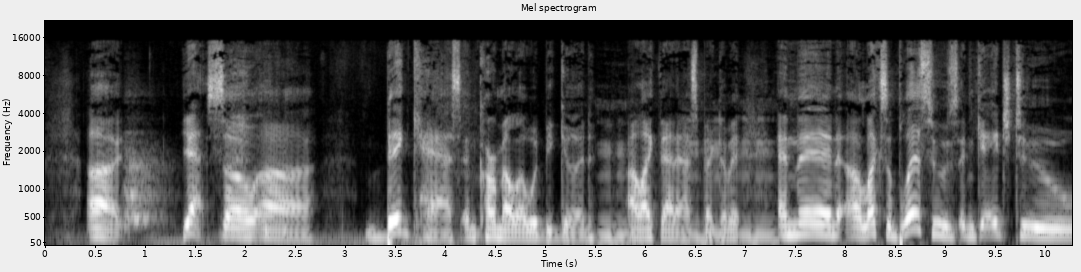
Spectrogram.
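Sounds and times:
speech: 0:00.4 - 0:10.2
guard dogs barking loudly: 0:00.7 - 0:01.4.

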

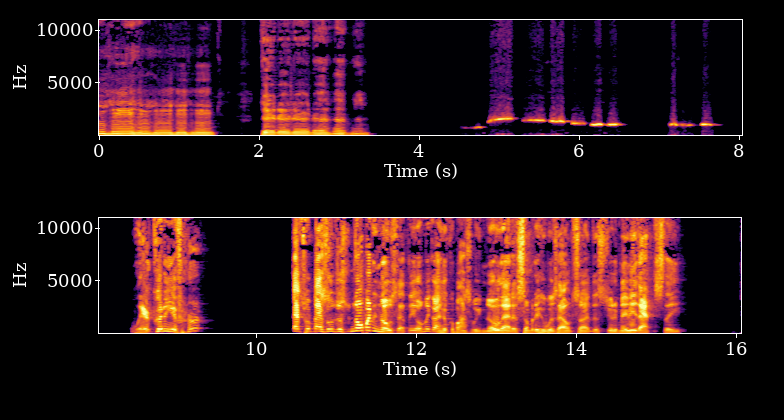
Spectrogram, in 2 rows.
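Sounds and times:
man humming: 0:00.0 - 0:03.5
speech: 0:00.0 - 0:03.5, 0:08.5 - 0:09.4, 0:10.5 - 0:15.4
man whistling a tune of sliding notes: 0:04.5 - 0:07.9.

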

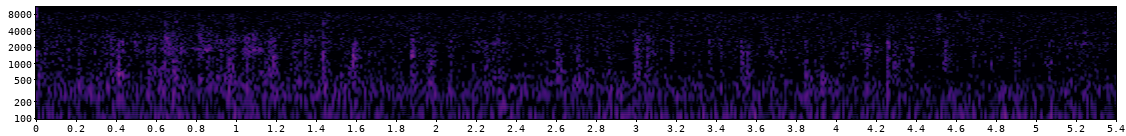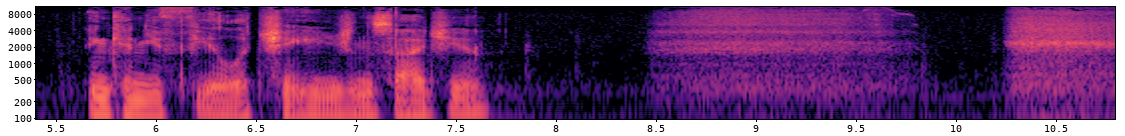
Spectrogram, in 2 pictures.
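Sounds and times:
speech: 0:05.6 - 0:07.8
deep breath in and out: 0:08.4 - 0:10.7.

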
